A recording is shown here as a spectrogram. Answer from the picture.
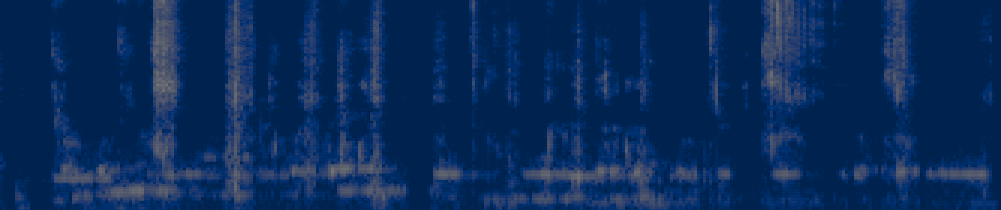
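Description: Close-miked biting and chewing of crispy fried bisugo (threadfin bream), with sharp crunches of the crisp fried skin and bones, loudest about a second in and again around five and six seconds.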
